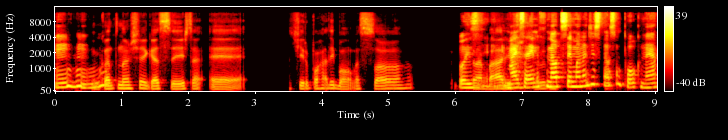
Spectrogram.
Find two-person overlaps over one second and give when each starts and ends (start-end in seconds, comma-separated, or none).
6.2-7.5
